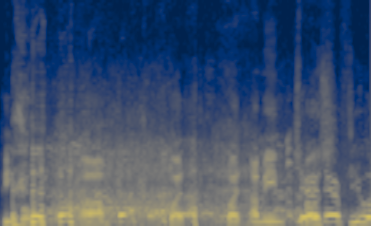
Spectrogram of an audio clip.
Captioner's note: laughter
